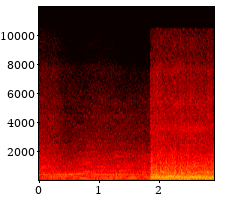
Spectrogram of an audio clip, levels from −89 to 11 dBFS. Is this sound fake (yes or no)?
yes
